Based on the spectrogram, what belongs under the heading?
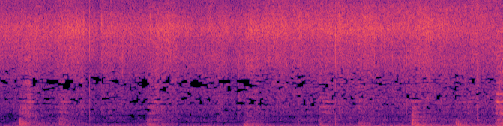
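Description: Chopped onion, cabbage and chicken sizzling in hot oil on a flat tawa griddle, stirred with a wooden spatula: a steady high sizzle with a few soft spatula scrapes.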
